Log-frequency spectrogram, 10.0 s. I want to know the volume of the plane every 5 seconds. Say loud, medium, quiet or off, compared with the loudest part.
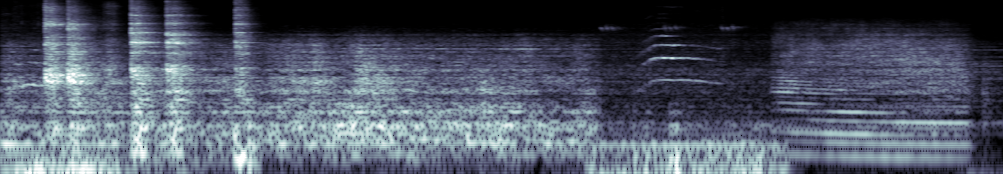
loud, medium.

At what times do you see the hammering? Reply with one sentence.
You can hear the hammering from 0.0 to 2.5 s.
